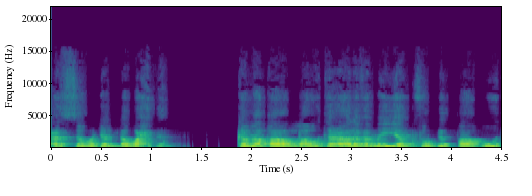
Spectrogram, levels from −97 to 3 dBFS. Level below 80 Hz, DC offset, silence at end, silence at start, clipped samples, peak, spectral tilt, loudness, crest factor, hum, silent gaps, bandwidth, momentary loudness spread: -54 dBFS; under 0.1%; 0 s; 0 s; under 0.1%; -2 dBFS; -9.5 dB/octave; -19 LUFS; 16 dB; none; 1.43-1.54 s, 1.62-1.86 s; 10.5 kHz; 8 LU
